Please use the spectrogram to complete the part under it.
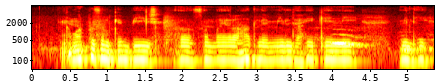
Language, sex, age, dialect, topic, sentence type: Chhattisgarhi, male, 18-24, Western/Budati/Khatahi, agriculture, question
